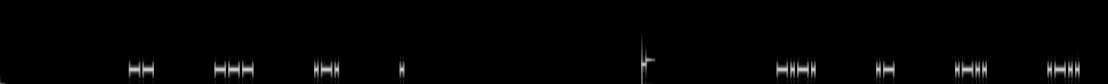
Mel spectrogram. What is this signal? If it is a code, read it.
Morse code, heard as a keyed tone, about 36 wpm, spaced as for 12 wpm, 700 Hz. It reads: MORE CALL
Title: 6x Character Spacing - Top 100 Words - 35wpm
